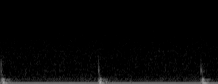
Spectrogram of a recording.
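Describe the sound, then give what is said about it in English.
A slow heartbeat: three low, muffled thumps about a second apart, each a soft double pulse, over a steady low hum with no voices. “You're just getting his heartbeat.”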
